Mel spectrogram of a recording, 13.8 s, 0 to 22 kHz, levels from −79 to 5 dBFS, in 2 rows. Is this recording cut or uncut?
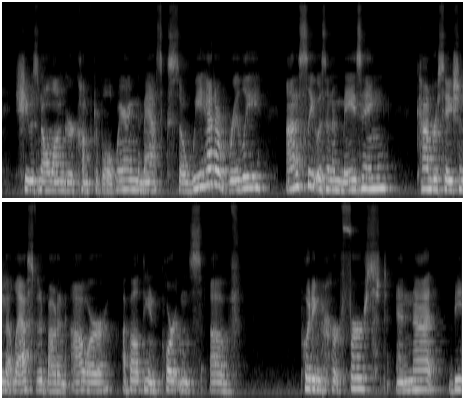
cut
